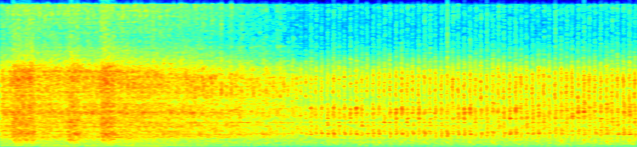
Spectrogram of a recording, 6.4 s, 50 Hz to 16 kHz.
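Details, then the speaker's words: Mitsubishi Canter 125 diesel after injection pump (brandstop) timing advanced for more power: sharp, hard clatter at about two and a half knocks a second over a slightly shaky idle, smoother at high rpm; over-advanced injection timing. "broah memang untuk hentakan mesinnya agak sedikit goyang ya cuman kalau RPM tinggi Ya aman"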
